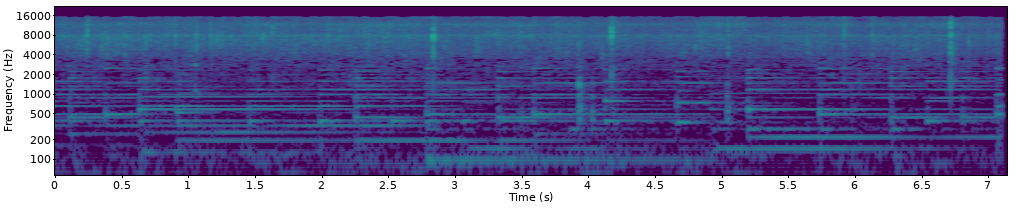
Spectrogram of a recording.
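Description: Sliced shallots sizzling in hot oil in a wok, with a few sharp clicks of a wooden spatula against the pan as they are stirred. Background music with held notes plays over it.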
